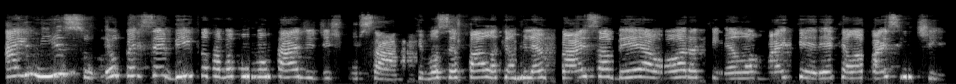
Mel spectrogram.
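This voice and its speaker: A young woman with a Brazilian Portuguese accent, a podcast guest telling her own story in a casual, animated way and acting out the voices of others. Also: high voice, normal speed, hardly any pauses, low-quality recording.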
